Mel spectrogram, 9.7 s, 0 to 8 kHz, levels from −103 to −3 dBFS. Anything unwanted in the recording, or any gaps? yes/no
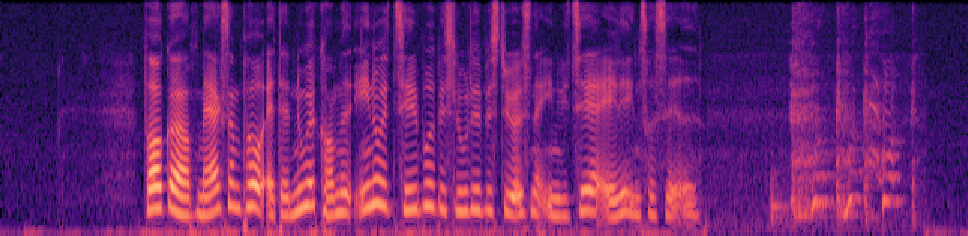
yes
